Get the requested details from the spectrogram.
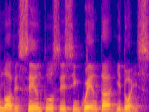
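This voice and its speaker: Against a quiet background, a man talks very slowly in a dark, mellow tone, his pitch fairly high. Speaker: news reporter. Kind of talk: news report narration.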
